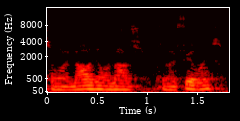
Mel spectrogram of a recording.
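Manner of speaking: ordinary talk, nothing marked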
